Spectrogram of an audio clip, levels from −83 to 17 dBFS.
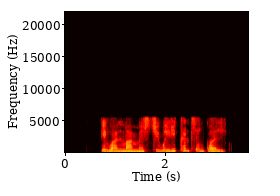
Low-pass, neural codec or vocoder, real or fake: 5.4 kHz; codec, 24 kHz, 1.5 kbps, HILCodec; fake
